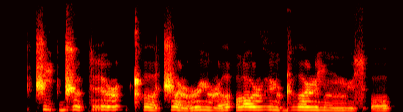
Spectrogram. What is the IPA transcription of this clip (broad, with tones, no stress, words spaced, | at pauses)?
t͡ʃi˥˧ʔd͡ʒɵ˥˧krɵ˥ɭ | ʈʰɤ˥˧t͡ʃɤ˥˧ɭɹy˥˧ɭɤ˥ʔ lˠo˥ɭðy˥˧ɖʱɤ˥ ɭi˥mːy˥˧sʔo˥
